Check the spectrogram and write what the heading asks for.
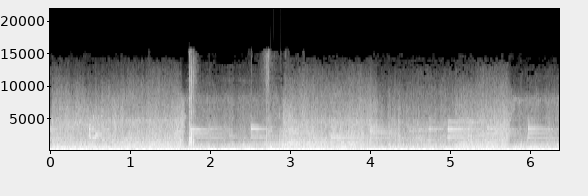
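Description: Suzuki Hayabusa inline-four engine running steadily at highway cruising speed, under heavy wind rushing over the microphone.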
